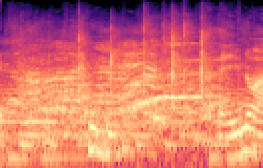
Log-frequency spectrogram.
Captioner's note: audience cheers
